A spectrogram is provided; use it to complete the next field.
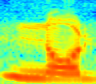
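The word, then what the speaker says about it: gnawed: अब इसको हम ग्नोड नहीं पढ़ेंगे, हेयर जी इज साइलेंट। तो दे नोट द वुड क्लॉथ और एनीथिंग दे कुड गेट।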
